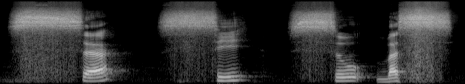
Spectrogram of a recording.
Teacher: Jadi ada desisnya, ada suara desis yang begitu terdengar, nyaring ya. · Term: sin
